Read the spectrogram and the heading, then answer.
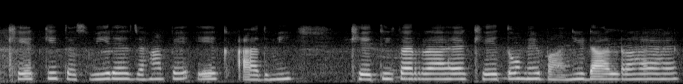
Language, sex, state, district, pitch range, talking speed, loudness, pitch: Hindi, female, Bihar, Sitamarhi, 240-260 Hz, 160 wpm, -18 LUFS, 250 Hz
